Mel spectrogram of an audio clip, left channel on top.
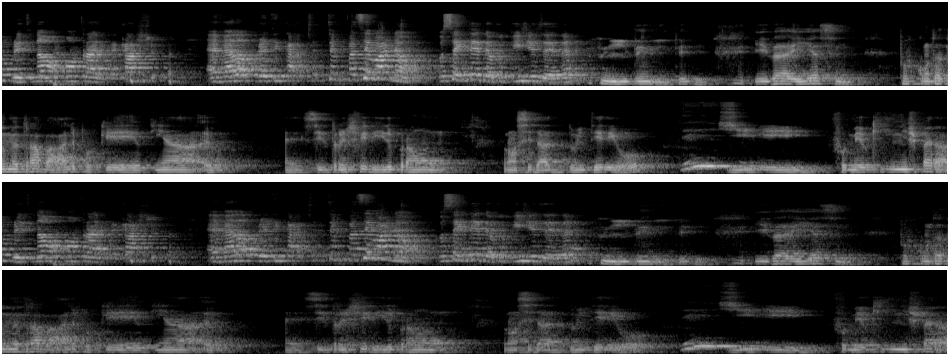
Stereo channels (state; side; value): quieter; right; 5.0 dB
